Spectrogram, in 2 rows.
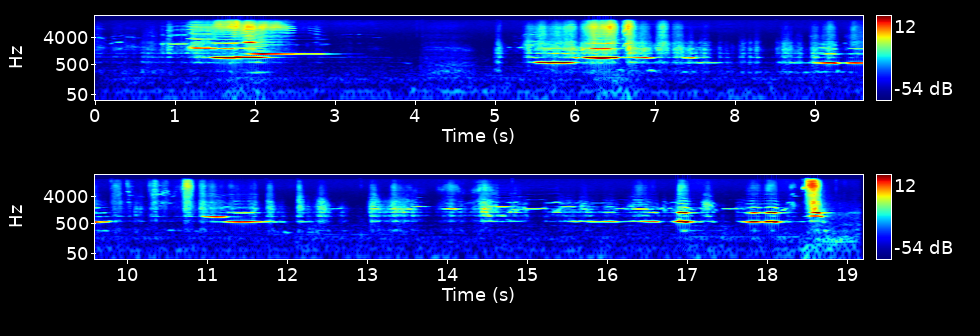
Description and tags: Kaval Play 12
Recording of an improvised play with Macedonian Kaval
Acoustic, Instruments, Kaval, Macedonian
